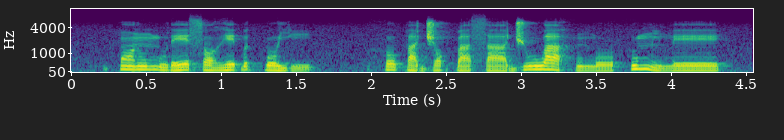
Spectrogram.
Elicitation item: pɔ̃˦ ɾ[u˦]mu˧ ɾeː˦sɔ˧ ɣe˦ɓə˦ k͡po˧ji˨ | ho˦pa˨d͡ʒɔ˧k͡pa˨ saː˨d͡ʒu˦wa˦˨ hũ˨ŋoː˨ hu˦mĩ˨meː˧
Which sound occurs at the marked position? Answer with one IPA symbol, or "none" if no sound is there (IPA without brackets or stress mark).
ũ˦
